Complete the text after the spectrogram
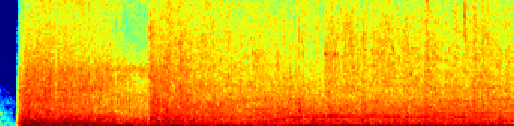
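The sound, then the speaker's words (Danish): Explosive destruction from a monster movie trailer in which a giant creature tears Tokyo apart: a loud, dense roaring blast that bursts in abruptly and holds steady throughout. “Ja, og så her, der er så fuld knald på destruktionen. En kvinde sidder i tog, ser ham, og så, ja, han river Tokyo fra hinanden.”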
